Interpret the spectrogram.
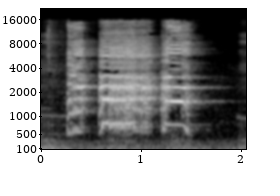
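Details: A rooster crows in the morning, giving a loud, rasping cock-a-doodle-doo in three syllables: a brief first note, a drawn-out harsh middle and a shorter dropping end, against a quiet background.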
